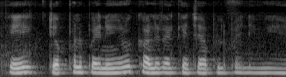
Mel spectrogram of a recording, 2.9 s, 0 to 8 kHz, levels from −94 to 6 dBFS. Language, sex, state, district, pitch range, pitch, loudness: Hindi, male, Bihar, Bhagalpur, 175-195 Hz, 180 Hz, -30 LUFS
